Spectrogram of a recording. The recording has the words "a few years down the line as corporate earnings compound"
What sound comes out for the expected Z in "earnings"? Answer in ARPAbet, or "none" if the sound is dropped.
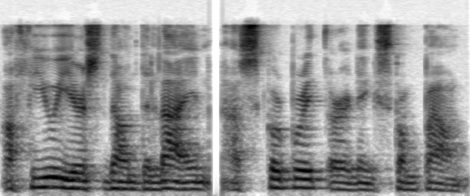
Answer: S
